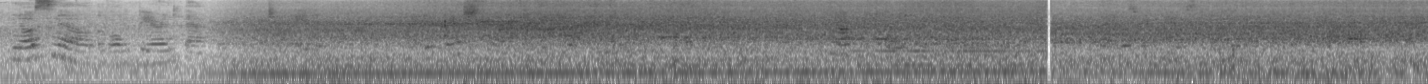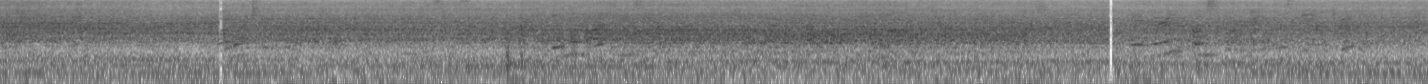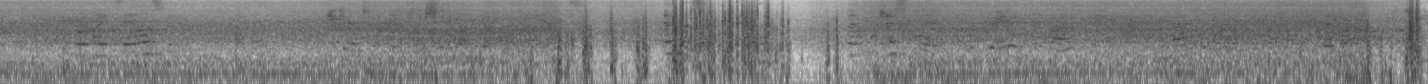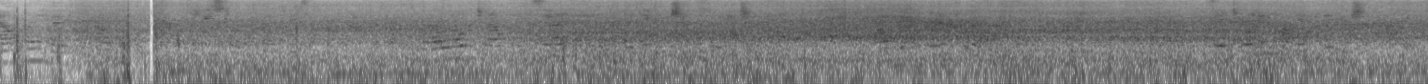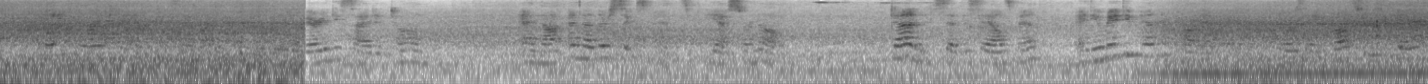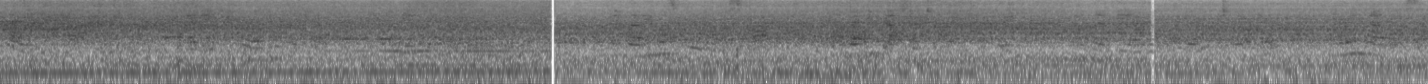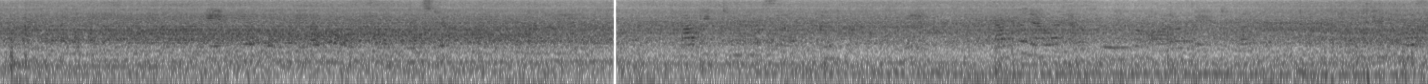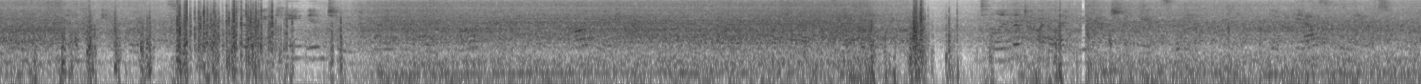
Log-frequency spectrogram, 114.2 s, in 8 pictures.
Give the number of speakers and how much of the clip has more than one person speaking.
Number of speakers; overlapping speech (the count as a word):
one, no overlap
